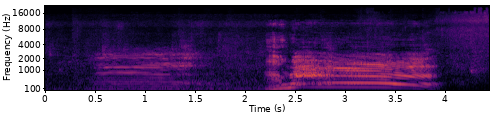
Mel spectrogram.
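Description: A cow gives two moos: a softer, steady one about a second long, then a louder, fuller moo that swells and falls over about a second and a half.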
